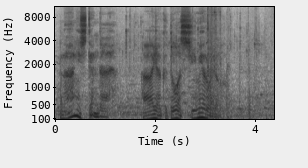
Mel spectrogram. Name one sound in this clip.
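A man speaks impatiently.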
